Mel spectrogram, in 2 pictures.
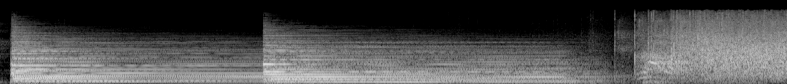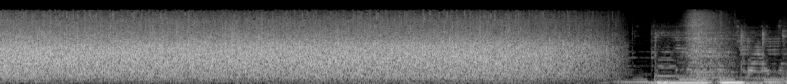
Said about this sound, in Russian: Ну, аплодисменты. Значит, я хочу, чтобы гость вслушался и рассказал о своих впечатлениях и вообще об отношении к аплодисментам. Вот давайте мы их послушаем.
